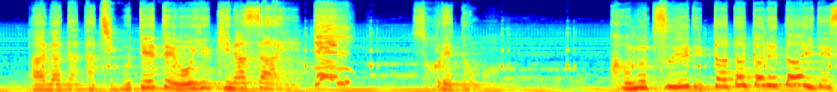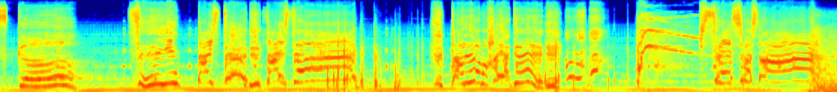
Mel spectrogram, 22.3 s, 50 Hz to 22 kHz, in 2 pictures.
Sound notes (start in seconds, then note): 4.2 terrified gasp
